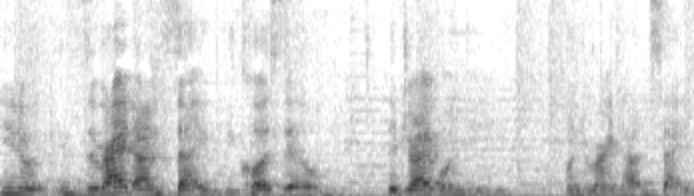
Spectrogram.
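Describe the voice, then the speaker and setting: A woman with a Nigerian accent at a fairly slow pace, music in the background. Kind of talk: casual talk to camera. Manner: chatty, frequent fillers.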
